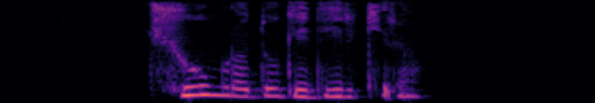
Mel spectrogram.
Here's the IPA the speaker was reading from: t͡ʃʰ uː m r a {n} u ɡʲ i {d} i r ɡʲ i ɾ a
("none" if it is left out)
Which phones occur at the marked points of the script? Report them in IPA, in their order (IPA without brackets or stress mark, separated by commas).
d, d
